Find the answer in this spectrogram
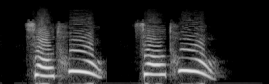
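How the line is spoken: Loud calling. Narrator (Chinese): 他大声地叫着

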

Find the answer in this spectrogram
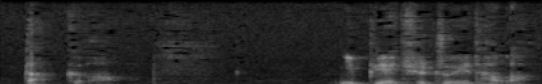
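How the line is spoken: Trembling, moved voice. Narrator (Chinese): 心中又隐隐升起一股暖意 声音颤抖地说

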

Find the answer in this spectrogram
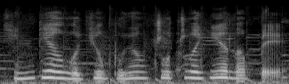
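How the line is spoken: Chastened quiet mumble. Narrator (Chinese): 怪小兽被我训得低下头，小声嘟囔道

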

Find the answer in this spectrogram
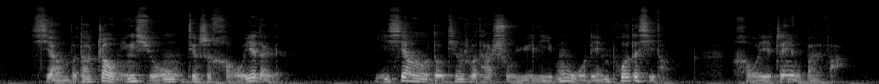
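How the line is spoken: Sighing. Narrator (Chinese): 李元叹道

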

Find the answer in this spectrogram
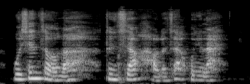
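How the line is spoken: Soft sighing. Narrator (Chinese): 他轻叹着说道

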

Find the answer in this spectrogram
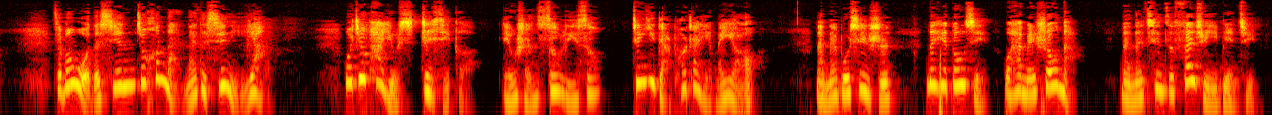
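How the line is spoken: Sly sneering laugh. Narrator (Chinese): 平儿 阴笑道

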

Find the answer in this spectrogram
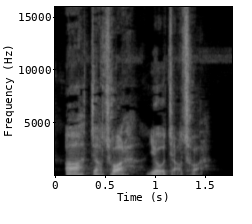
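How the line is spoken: Hasty covering up. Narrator (Chinese): 侦查员急忙掩饰着说

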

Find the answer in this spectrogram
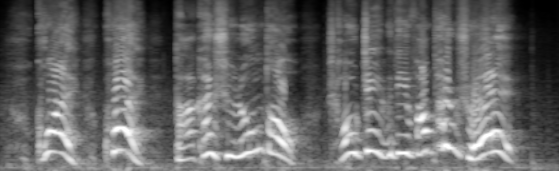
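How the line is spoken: Excited loud shouting. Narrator (Chinese): 消防队员激动地大声喊着

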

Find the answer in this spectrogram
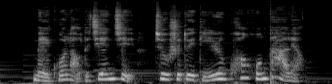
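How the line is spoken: Excited shouting. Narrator (Chinese): 弗雷德更是激动地嚷嚷了起来

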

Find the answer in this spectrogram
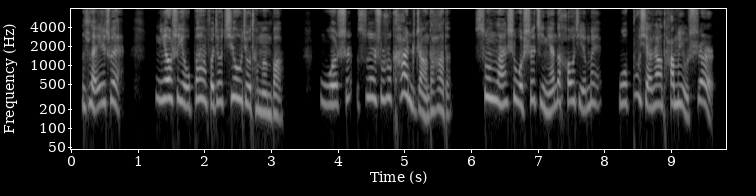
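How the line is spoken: Panicked, tearful voice. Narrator (Chinese): 田慧文一下子就慌了，他声音里带着哭腔

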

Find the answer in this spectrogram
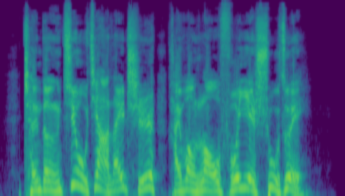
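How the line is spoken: Shouting. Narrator (Chinese): 大喊一声

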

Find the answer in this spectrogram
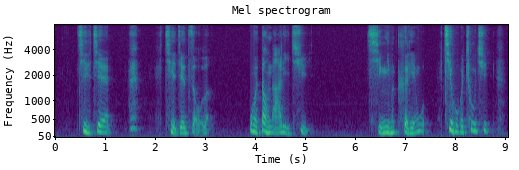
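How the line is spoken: Sobbing, choked. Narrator (Chinese): 冰娘大哭了起来，哽咽着说

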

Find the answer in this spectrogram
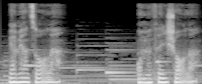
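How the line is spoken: Hoarse, after a pause. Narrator (Chinese): 他顿了顿，声音沙哑的说

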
